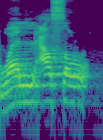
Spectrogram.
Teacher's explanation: Diakhiri dengan ro di akhir ayat sebelumnya sukun sebelumnya domah. Maka dia wajib tafkhim tebal.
